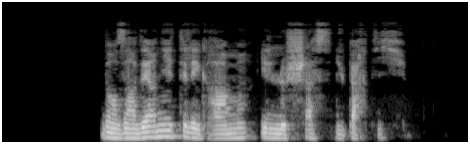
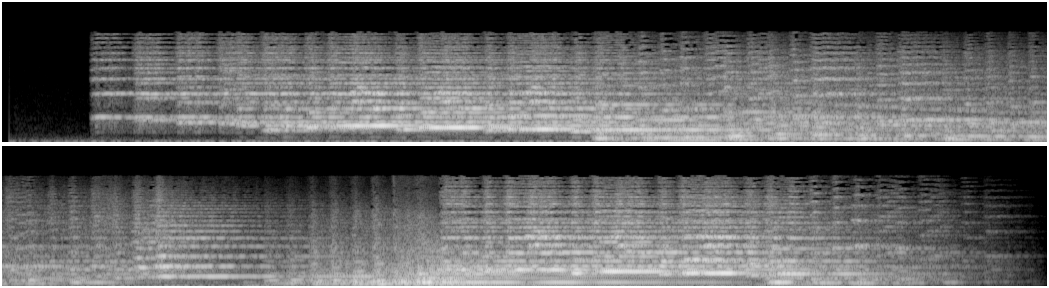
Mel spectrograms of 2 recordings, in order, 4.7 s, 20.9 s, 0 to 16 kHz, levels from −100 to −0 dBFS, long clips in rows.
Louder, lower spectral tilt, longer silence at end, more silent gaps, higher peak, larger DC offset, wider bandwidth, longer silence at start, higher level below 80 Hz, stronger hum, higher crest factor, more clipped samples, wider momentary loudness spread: second, -24 LUFS vs -20 LUFS; about the same, -6.5 dB/octave vs -6.5 dB/octave; second, 0.7 s vs 0.9 s; neither; about the same, -6 dBFS vs -4 dBFS; second, under 0.1% vs 0.1%; first, 9.4 kHz vs 7.4 kHz; about the same, 1 s vs 0.9 s; second, -66 dBFS vs -40 dBFS; neither; about the same, 20 dB vs 16 dB; neither; about the same, 14 LU vs 15 LU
